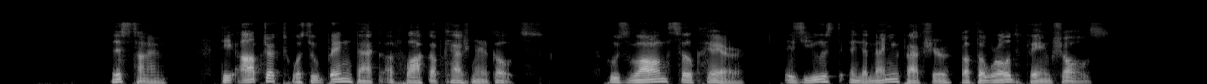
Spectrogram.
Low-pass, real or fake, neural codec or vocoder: 7.2 kHz; fake; codec, 44.1 kHz, 2.6 kbps, SNAC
